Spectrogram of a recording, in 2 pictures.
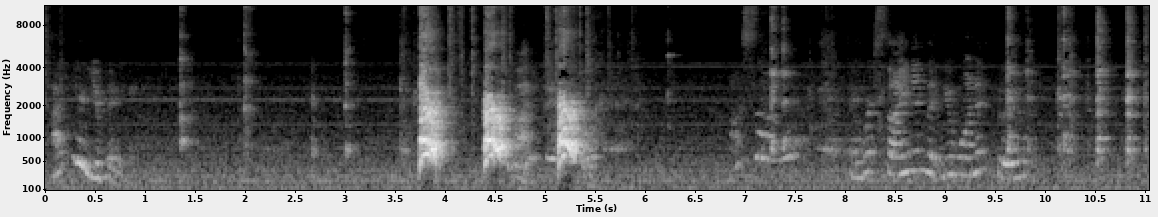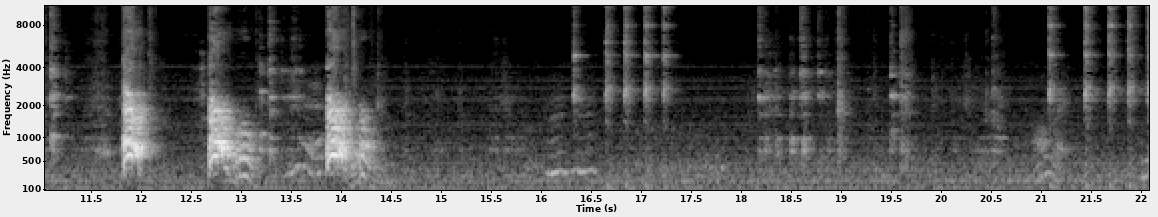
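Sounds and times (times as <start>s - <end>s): dog barking: 3.7s - 5.6s, 11.8s - 14.5s.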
